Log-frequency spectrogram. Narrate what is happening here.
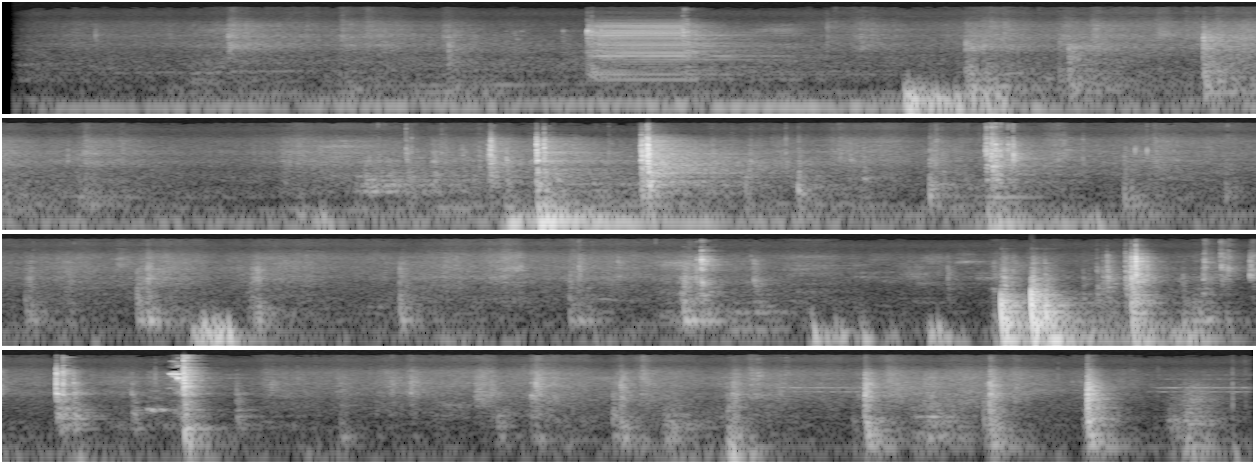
I approached the front door while carrying my phone. I rang the doorbell once, then opened the door and walked inside before closing it behind me.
